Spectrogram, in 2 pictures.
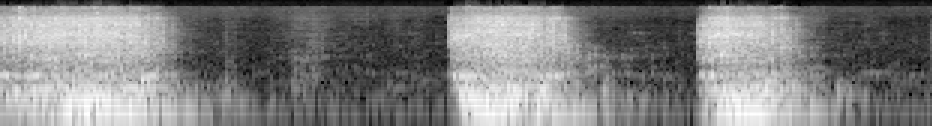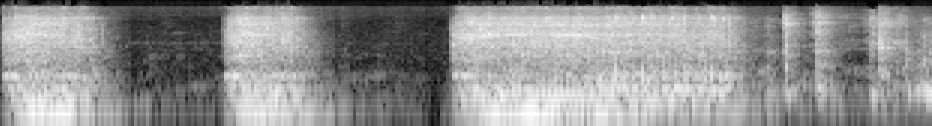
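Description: A sewing machine stitches the lining of a blouse in six loud, close bursts of rapid whirring, each lasting about a second, separated by short quiet pauses.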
